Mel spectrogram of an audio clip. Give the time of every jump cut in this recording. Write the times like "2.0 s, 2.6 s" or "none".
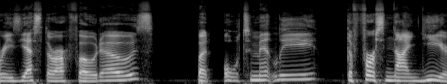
3.3 s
